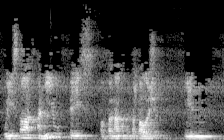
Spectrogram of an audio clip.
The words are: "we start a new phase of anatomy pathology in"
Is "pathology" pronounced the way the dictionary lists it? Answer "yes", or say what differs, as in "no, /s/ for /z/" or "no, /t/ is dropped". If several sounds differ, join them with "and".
no, /ʃ/ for /dʒ/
